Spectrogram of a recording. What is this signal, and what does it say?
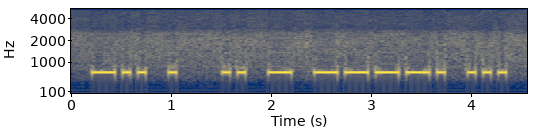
Morse code, heard as a keyed tone, about 16 wpm, 690 Hz, with radio noise. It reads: DE IT9S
